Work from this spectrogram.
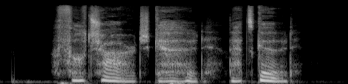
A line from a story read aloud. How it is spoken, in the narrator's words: Mama muttered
